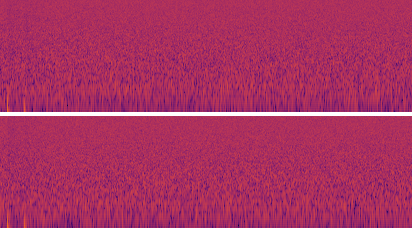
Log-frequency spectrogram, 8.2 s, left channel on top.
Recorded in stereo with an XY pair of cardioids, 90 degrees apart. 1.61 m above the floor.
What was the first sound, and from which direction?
Footsteps, 5° right.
